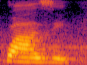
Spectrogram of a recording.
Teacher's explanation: nós temos uma sequência de oclusiva velar seguida de um glide, né? Então, oclusiva velar é o K, né? · A proeminência acentual é na vogal A. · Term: ditongo crescente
